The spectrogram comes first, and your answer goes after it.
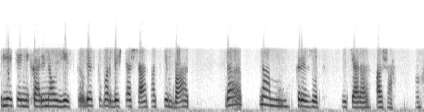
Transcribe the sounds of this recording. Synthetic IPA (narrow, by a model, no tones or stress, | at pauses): pɾije̞t̪e̞nʲikaɾenauziskəveskəvo̞rbe̞ʃt̪ʲaʃasaskʲimbat̪̚ | d̪anamkɾe̞zut̪jekʲaɾaaʃa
